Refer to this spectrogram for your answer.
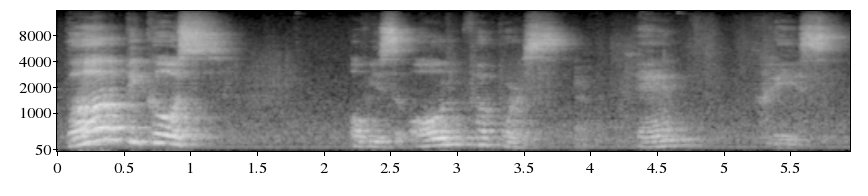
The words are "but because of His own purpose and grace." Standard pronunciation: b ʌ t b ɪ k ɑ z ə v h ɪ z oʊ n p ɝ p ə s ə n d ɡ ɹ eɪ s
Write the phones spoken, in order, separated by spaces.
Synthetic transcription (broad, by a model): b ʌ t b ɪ k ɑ s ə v h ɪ s oʊ n p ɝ p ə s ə n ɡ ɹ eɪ s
